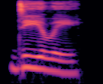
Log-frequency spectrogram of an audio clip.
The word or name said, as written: dili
